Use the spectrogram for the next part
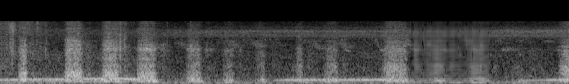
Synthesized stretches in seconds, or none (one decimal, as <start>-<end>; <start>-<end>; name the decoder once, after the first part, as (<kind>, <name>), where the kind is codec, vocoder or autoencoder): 4.1-4.9 (vocoder, BigVGAN v2)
